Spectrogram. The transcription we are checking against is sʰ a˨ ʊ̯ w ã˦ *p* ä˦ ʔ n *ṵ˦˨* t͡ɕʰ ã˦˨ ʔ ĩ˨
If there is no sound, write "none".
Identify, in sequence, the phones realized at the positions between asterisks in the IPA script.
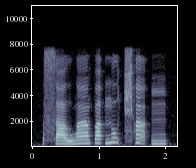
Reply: p, o̰˦˨

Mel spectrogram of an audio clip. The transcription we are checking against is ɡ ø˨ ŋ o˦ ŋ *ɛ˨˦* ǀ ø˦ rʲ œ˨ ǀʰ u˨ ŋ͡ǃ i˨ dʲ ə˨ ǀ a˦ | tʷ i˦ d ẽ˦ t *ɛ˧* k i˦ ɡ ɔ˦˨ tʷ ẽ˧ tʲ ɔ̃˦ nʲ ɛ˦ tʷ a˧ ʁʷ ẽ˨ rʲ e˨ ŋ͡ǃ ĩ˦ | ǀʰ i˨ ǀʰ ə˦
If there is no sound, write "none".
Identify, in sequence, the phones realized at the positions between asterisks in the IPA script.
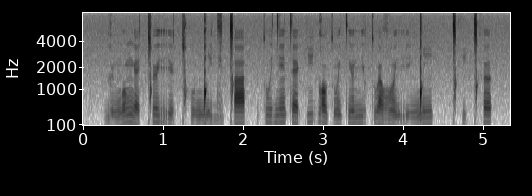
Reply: ɛ˨˦, ɛ˧

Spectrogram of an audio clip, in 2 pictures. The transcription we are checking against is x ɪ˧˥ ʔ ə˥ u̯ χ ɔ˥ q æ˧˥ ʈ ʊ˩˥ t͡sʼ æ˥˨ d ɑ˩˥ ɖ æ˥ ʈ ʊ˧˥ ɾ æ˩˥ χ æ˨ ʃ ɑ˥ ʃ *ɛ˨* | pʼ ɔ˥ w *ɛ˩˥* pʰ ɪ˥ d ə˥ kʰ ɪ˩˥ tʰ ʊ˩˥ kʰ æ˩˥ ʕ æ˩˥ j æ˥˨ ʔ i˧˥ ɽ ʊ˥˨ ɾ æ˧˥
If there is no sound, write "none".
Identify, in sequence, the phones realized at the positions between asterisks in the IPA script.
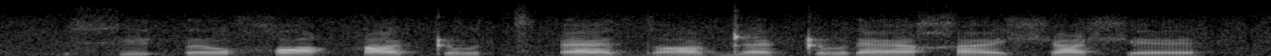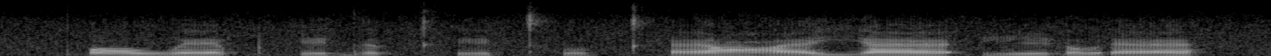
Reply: ɛ˨, ɛ˩˥

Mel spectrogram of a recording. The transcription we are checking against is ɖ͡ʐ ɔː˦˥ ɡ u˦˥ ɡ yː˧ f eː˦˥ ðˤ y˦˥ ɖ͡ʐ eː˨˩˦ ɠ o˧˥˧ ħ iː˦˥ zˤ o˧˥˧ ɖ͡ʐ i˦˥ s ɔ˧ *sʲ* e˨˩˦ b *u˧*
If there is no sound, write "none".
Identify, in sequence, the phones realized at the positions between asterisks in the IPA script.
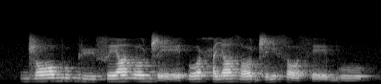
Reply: s, u˧

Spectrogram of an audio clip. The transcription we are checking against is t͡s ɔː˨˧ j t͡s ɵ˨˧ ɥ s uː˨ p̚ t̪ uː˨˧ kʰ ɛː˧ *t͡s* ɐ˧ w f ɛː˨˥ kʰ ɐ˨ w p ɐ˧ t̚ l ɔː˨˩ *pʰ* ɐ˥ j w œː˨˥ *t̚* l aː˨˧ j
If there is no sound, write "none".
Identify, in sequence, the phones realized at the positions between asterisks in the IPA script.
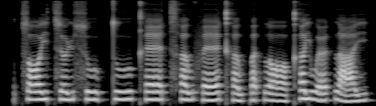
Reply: t͡sʰ, kʰ, t̚

